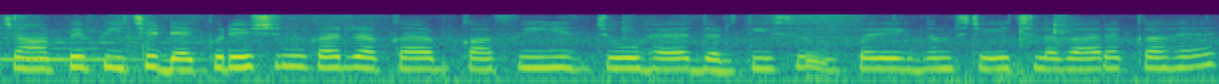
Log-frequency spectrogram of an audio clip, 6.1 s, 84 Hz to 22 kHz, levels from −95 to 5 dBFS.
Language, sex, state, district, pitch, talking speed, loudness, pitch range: Hindi, female, Rajasthan, Bikaner, 245 Hz, 175 wpm, -13 LUFS, 235-255 Hz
